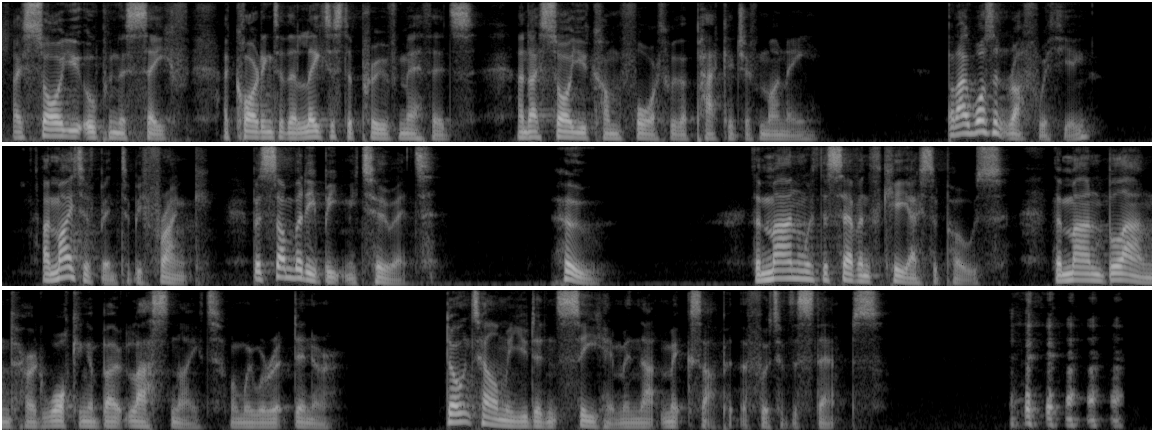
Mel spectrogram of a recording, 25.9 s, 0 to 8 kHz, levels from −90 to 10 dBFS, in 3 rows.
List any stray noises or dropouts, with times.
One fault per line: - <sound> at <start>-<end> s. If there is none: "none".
- laugh at 24.8-25.7 s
